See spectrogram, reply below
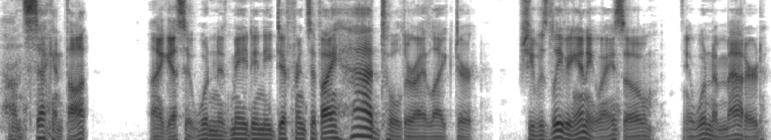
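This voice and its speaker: A man's voice: deep voice, fairly bright tone. A man playing a wistful young man in an audio drama, earnest and hesitant in manner. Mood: wistful, musing. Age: young adult. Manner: halting, earnest.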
